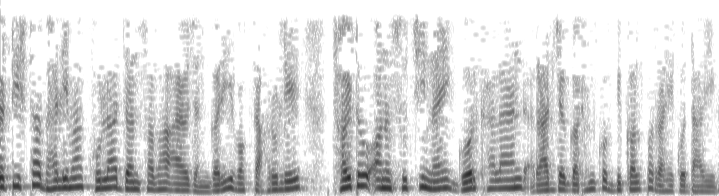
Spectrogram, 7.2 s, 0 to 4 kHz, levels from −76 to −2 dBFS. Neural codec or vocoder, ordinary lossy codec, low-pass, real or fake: none; none; 3.6 kHz; real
